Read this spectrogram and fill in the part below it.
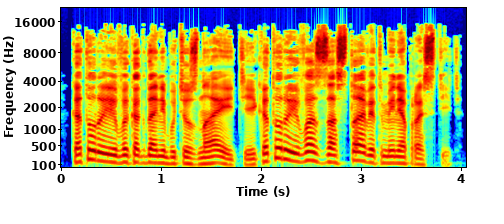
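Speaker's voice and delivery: ordinary delivery, nothing marked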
